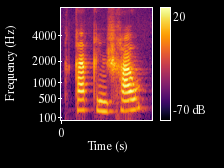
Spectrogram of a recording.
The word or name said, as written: tqaqin xjaw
